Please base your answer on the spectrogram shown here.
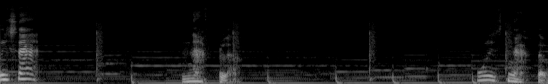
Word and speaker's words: naphtha: form of fuel retrading naphtha okay google tells me nafta nafta nafta right okay okay so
